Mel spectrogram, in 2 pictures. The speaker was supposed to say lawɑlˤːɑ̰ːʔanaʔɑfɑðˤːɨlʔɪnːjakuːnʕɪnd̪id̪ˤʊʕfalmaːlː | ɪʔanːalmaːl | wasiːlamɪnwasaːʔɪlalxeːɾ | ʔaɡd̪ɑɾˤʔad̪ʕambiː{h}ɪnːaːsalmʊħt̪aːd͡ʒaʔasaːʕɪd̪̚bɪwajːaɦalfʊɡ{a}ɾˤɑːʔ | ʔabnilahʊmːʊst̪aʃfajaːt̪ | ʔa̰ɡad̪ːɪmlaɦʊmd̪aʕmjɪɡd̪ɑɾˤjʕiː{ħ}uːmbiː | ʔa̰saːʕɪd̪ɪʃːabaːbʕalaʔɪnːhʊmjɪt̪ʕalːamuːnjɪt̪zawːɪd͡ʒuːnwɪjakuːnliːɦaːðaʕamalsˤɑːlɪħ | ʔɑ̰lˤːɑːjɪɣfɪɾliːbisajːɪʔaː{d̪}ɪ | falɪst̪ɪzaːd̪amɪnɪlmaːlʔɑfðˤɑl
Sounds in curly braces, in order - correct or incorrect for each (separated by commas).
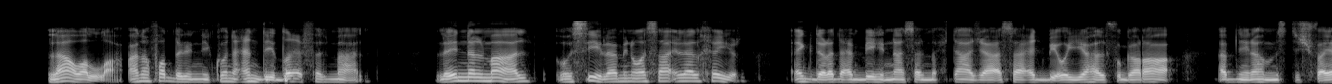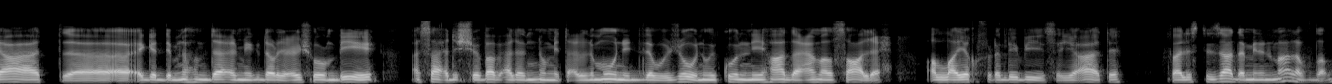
correct, incorrect, incorrect, incorrect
